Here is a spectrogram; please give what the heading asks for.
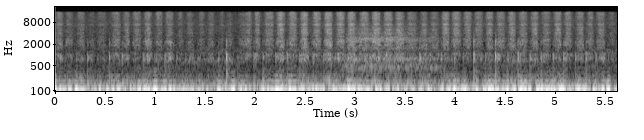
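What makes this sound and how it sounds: A green wooden colored pencil shades the leaf area of a printed paper page in a coloring book with rubbing, sanding-like strokes while the other hand rests flat on the page. The result is a steady, soft scratching and rubbing texture with a low rumble underneath and quick repeated stroke ticks, continuing without a break throughout.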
